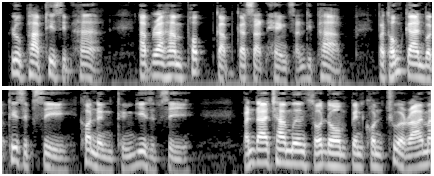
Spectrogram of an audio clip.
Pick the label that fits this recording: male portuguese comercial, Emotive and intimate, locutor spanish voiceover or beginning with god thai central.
beginning with god thai central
